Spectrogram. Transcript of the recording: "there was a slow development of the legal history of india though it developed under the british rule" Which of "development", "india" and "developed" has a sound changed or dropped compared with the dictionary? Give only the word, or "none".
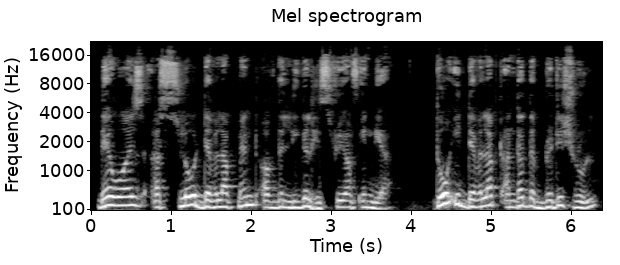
none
